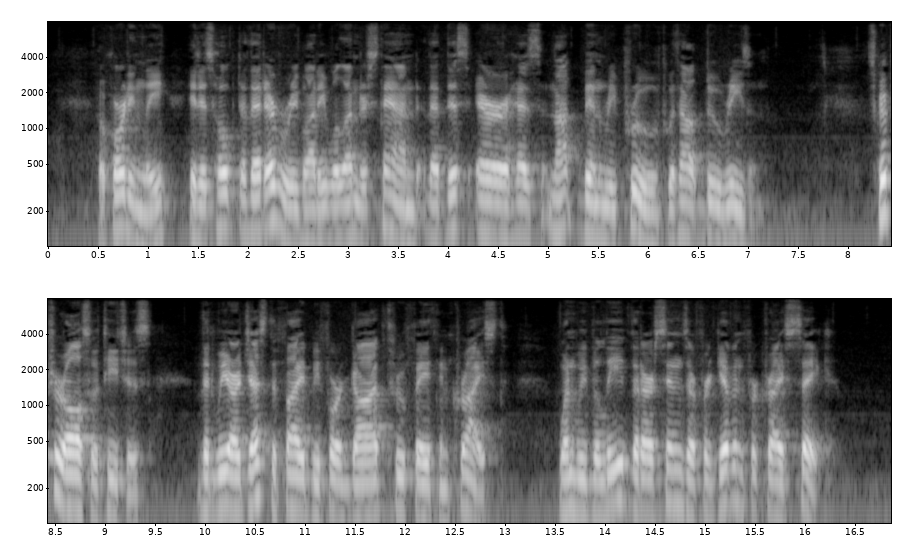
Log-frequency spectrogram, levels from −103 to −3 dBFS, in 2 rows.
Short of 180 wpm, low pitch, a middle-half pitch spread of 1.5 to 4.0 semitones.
Yes: average, 155 wpm; low, 115 Hz; average, 3.0 semitones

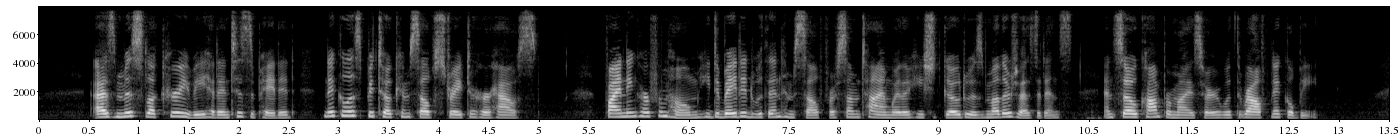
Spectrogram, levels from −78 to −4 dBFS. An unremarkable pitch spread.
Yes: average, 4.1 semitones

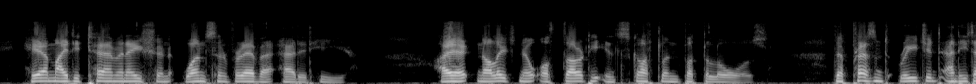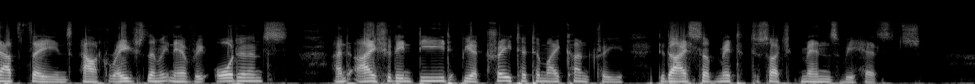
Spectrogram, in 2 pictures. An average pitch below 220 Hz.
Yes: low, 135 Hz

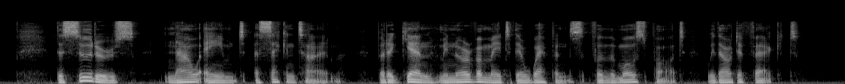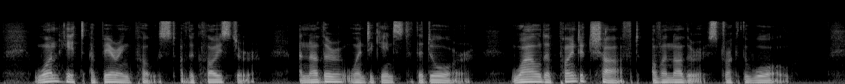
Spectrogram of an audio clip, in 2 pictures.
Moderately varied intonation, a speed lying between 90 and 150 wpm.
Yes: average, 3.0 semitones; average, 145 wpm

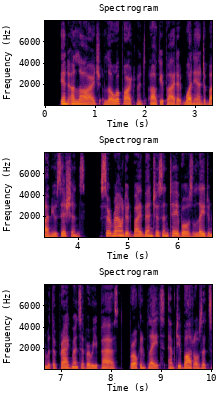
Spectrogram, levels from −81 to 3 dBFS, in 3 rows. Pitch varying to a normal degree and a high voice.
No: average, 4.2 semitones; medium, 155 Hz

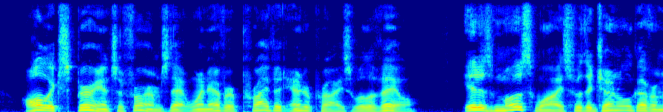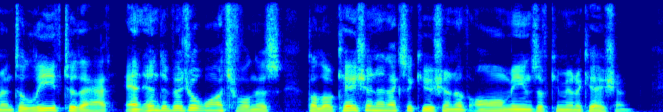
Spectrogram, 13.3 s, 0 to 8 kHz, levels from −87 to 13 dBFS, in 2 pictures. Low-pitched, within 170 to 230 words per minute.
No: low, 120 Hz; average, 150 wpm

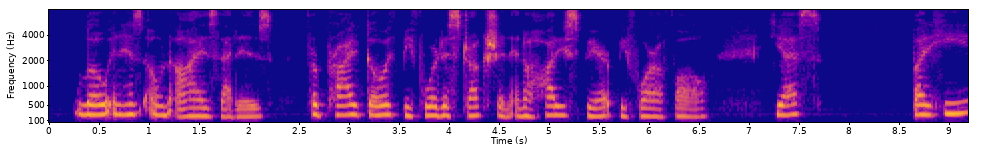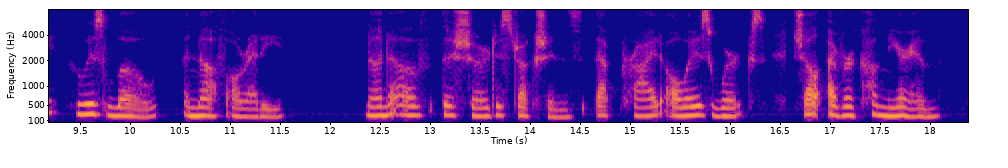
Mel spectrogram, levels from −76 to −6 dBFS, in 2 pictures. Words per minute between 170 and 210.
No: slow, 135 wpm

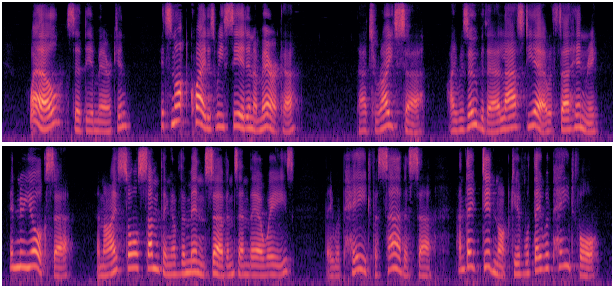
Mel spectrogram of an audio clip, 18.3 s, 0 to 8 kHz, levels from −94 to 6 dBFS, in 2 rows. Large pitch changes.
Yes: wide, 7.2 semitones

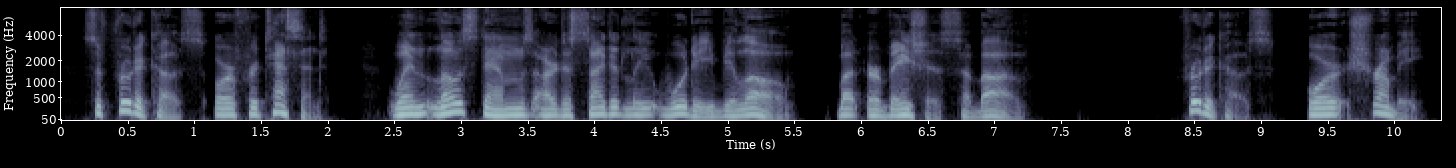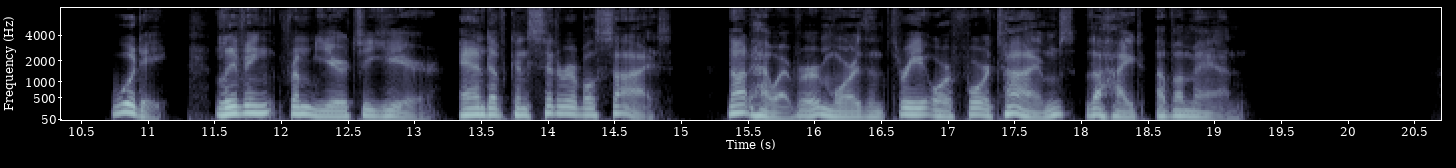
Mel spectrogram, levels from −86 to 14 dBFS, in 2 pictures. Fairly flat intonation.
No: average, 4.9 semitones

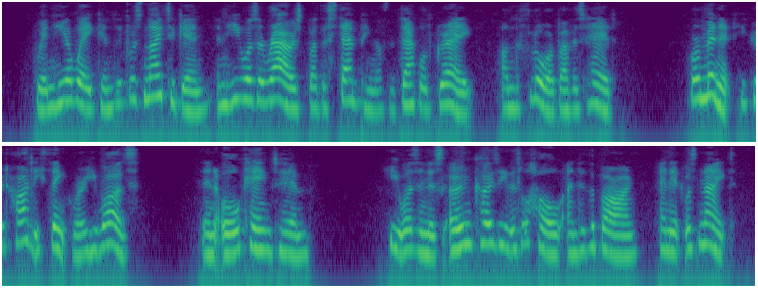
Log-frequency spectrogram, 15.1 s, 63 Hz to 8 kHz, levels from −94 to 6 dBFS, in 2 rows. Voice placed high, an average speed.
No: high, 215 Hz; fast, 220 wpm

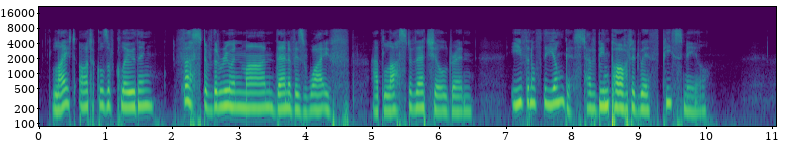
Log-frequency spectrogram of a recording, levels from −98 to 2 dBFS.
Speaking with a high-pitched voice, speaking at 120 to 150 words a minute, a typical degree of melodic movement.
Yes: high, 210 Hz; average, 145 wpm; average, 3.3 semitones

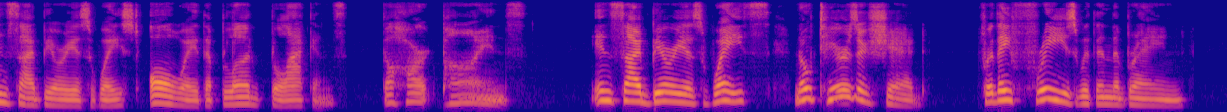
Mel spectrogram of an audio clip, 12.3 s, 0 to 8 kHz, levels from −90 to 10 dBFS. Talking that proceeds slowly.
Yes: slow, 95 wpm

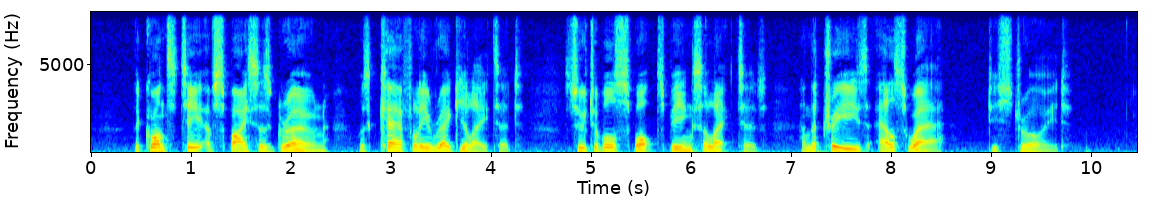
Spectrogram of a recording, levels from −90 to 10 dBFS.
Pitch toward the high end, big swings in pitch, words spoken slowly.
No: medium, 140 Hz; wide, 5.7 semitones; slow, 95 wpm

